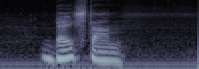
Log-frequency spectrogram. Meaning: 1. to assist 2. to stand by or nearby
- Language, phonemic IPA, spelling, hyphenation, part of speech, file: Dutch, /ˈbɛi̯staːn/, bijstaan, bij‧staan, verb, Nl-bijstaan.ogg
